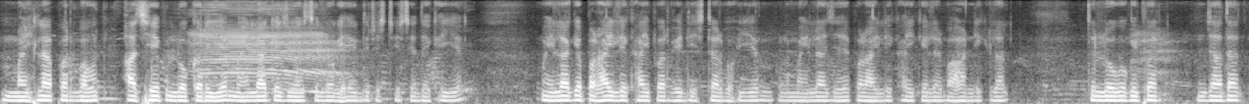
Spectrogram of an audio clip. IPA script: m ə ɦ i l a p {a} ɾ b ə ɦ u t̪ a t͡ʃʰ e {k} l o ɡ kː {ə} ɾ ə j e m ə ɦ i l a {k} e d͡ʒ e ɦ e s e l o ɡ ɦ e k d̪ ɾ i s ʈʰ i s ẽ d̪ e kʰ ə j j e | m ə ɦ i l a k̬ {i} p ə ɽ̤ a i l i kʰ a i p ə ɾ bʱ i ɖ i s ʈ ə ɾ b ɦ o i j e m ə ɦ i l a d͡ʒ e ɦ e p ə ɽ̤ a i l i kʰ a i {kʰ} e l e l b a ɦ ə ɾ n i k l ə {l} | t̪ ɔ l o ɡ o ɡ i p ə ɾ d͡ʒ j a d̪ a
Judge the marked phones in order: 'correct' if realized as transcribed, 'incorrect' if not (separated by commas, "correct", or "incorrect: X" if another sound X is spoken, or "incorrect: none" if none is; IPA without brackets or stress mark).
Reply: incorrect: ə, incorrect: p, correct, correct, incorrect: e, incorrect: k, correct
